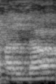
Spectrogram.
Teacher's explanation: इसके बाद अगर हम बात करते हैं अल्लाह की, अल्लाह भी यही है, अल्लाह, तो अल्लाह में भी हमारा क्या होता है, अल्लाह में आ का उच्चारण जो है वो 3 गुना ज्यादा बढ़ जाता है। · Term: प्लुत स्वर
